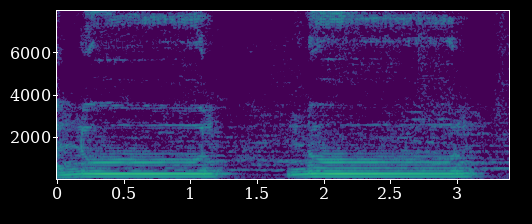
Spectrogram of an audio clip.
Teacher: جو مخرج لام کا ہے، را کا ہے، بالکل اسی کے ساتھ ملتا جلتا نون کا مخرج ہے، یعنی زبان کی نوک اور اوپر کے دانتوں کی جڑ، وہاں سے لگنے سے نون ادا ہوگا۔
